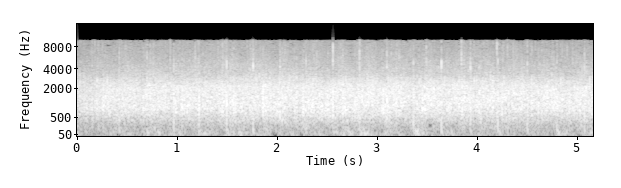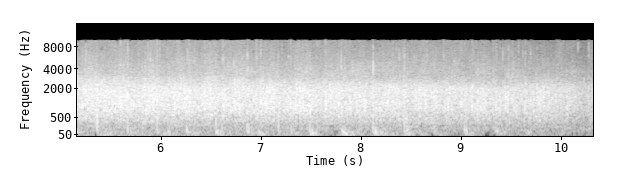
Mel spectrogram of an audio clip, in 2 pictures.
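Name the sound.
audience applause at convention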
